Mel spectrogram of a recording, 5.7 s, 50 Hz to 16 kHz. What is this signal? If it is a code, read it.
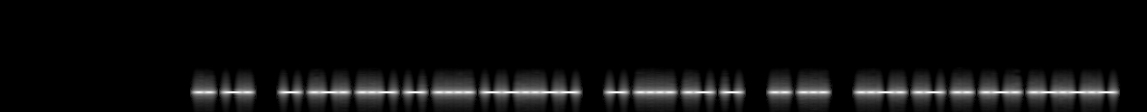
Morse code, heard as a keyed tone, about 50 wpm, 700 Hz. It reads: IN TRUTH, THAT IS FAIR.
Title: Sentences from Top 1300 Words 50wpm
